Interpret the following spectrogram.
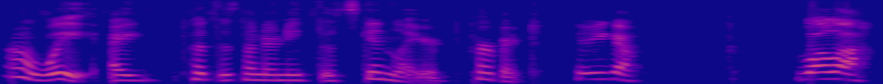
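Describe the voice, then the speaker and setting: Drawing live on stream, a woman talks in a fairly high voice at normal speed with fairly even intonation. The digital artist keeps her chat slangy and playful, addressing herself as much as her viewers.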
